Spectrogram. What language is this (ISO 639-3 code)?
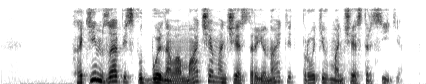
rus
